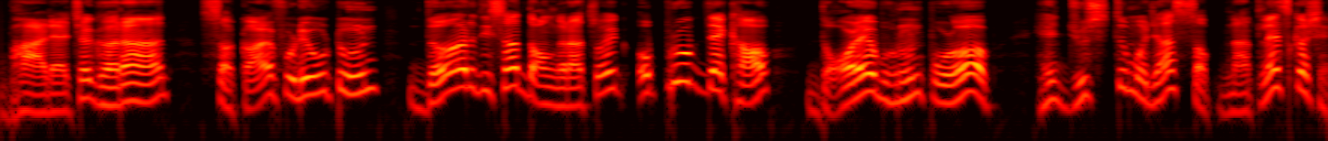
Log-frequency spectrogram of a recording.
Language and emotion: Goan Konkani, happy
